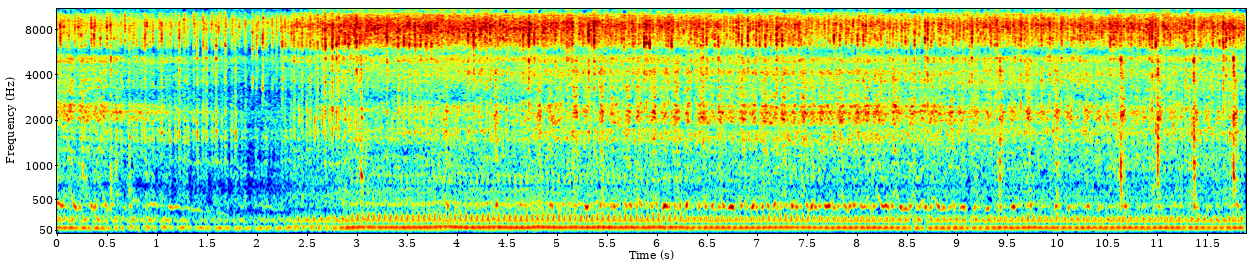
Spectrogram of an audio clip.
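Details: 2022 Can-Am Outlander 1000 XXC ATV: low engine rumble with a regular clunking, about three to four knocks a second, occurring only while creeping at low speeds of 1–4 mph.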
